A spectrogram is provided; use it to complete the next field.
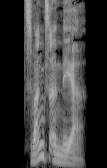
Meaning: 1. singular imperative of zwangsernähren 2. first-person singular present of zwangsernähren
- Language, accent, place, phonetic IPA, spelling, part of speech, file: German, Germany, Berlin, [ˈt͡svaŋsʔɛɐ̯ˌnɛːɐ̯], zwangsernähr, verb, De-zwangsernähr.ogg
